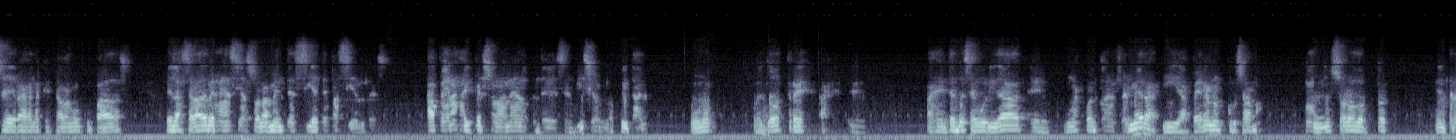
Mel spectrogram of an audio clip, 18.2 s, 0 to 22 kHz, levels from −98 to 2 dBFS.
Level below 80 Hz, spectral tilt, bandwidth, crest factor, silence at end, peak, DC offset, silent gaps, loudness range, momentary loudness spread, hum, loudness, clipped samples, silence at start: -42 dBFS; -7.5 dB/octave; 7.4 kHz; 18 dB; 0 s; -6 dBFS; under 0.1%; none; 5 LU; 20 LU; none; -24 LUFS; under 0.1%; 0 s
